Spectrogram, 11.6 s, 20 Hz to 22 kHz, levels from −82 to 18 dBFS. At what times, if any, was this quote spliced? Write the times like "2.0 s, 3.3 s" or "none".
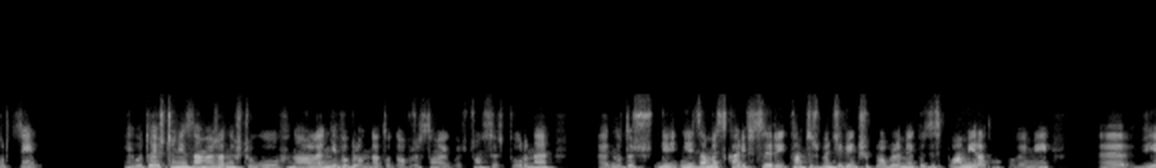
7.9 s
